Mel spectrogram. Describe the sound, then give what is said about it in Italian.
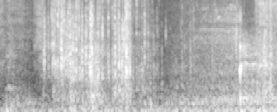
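Continuous rustling and crinkling of paper as newspaper pages are leafed through while someone searches for a particular page, with brief louder crackles as sheets are turned. No voices. “ma la devo trovare, eccola qui, la stampa, la stampa fa una pagina, un paginone bellissimo”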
